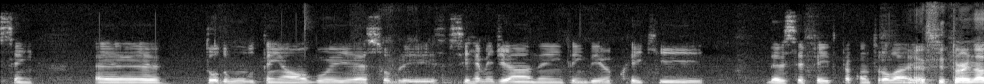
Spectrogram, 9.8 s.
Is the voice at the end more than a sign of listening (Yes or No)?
Yes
